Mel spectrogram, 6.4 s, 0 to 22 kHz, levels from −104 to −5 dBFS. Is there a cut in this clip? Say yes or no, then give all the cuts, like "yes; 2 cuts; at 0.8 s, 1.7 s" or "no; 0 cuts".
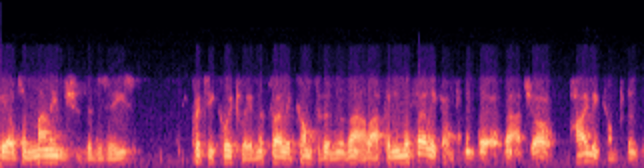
no; 0 cuts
